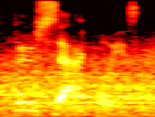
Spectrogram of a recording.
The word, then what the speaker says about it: Foosackly's: That's Foosackly's. I made an entire video about pronunciations, and the reason I did that is because it's very important.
